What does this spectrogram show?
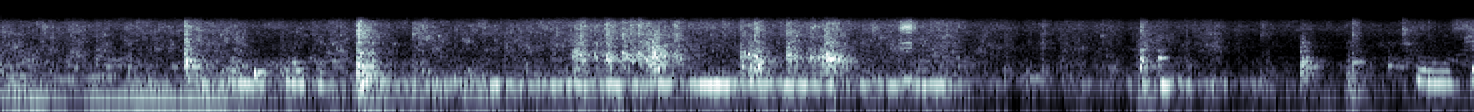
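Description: Water runs steadily from a tap in a continuous rushing stream, with a few sharp knocks and splashes breaking through, and a low hum underneath.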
